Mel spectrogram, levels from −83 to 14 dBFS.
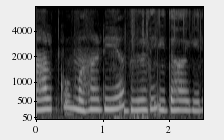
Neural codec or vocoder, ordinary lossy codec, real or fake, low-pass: none; none; real; 7.2 kHz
